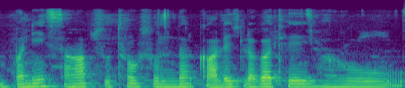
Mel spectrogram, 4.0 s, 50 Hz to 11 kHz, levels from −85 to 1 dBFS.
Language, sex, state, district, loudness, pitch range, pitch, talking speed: Chhattisgarhi, male, Chhattisgarh, Rajnandgaon, -20 LUFS, 105-110 Hz, 110 Hz, 120 wpm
